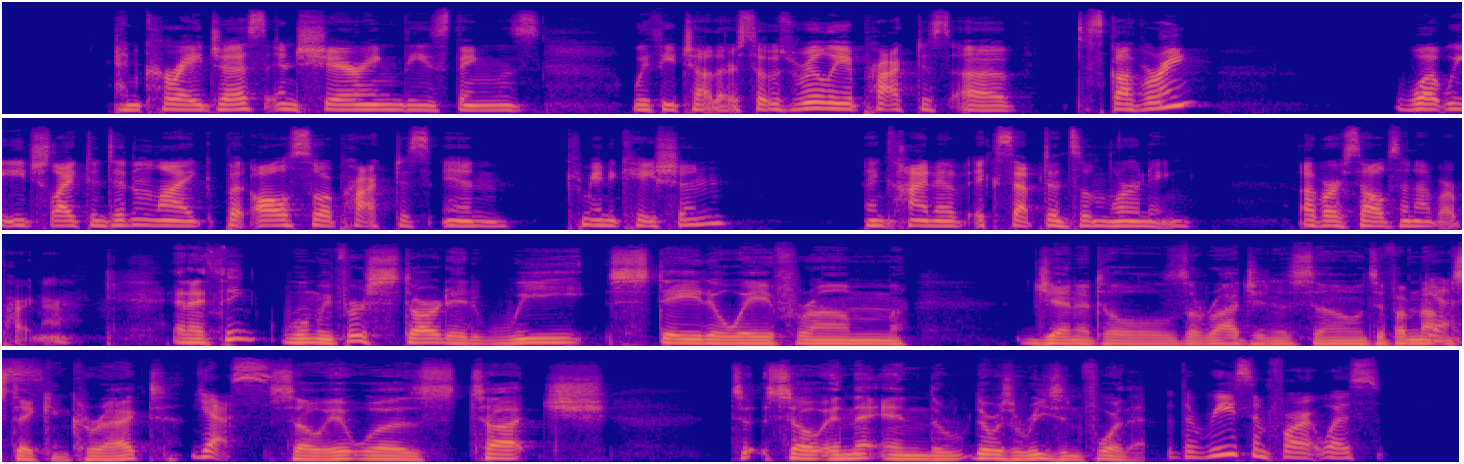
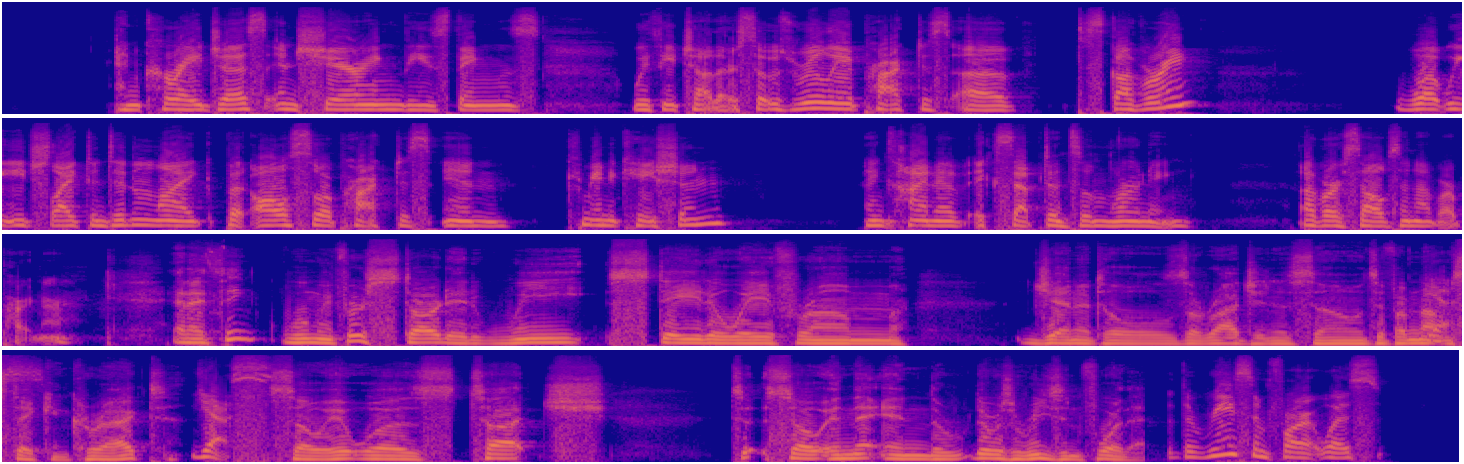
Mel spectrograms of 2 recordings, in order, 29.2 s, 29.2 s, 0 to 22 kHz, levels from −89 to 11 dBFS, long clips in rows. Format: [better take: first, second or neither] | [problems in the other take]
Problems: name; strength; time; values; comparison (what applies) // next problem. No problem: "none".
first | distortion; slight; 10 dB below the speech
